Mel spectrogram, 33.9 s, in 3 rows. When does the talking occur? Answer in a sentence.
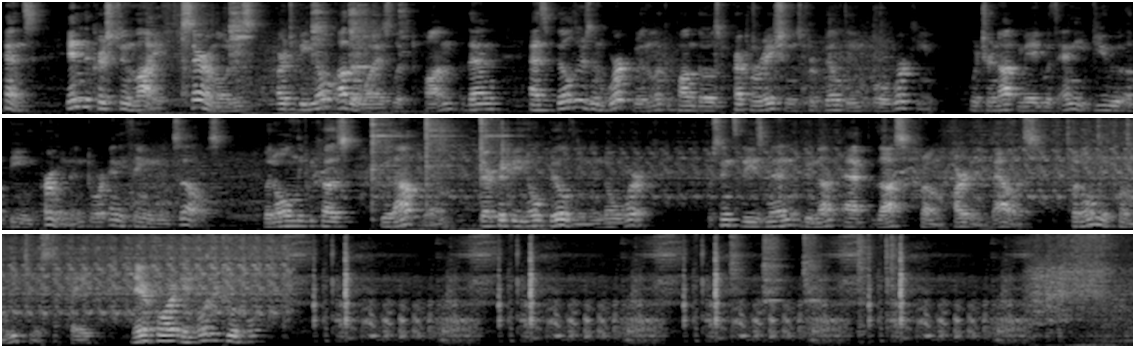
The talking can be heard from 0.0 to 17.8 s and from 18.4 to 25.1 s.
